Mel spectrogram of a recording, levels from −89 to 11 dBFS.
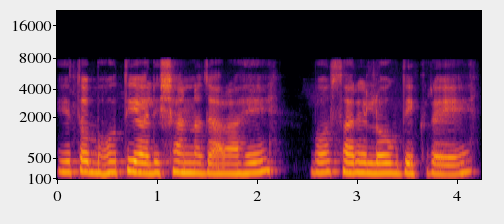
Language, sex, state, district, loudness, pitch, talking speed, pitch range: Hindi, female, Haryana, Charkhi Dadri, -15 LUFS, 200 Hz, 170 wpm, 195-215 Hz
